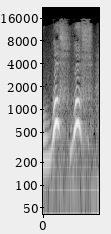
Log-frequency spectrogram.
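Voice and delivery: high, loud woofs; playful dog bark. Pretend. Doggy song chorus, high playful barking. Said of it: "Can I hear a woof".

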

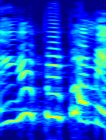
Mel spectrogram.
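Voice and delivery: put-on high-pitched little-girl protest; high mock-tantrum kid voice; granddaughter's accusation. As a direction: imitate a fussy child blaming Grandpa. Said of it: "she's like".

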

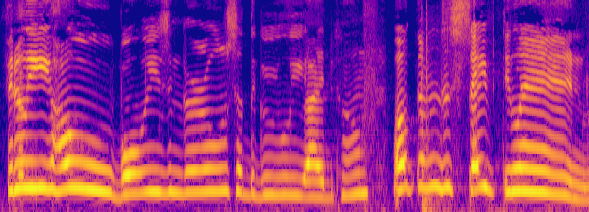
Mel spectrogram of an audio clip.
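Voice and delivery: high, loud, slow theme-park greeter; cheery mascot. Acted. Safety cone mascot welcoming the students, cheery. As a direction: greet the kids like a beaming mascot.

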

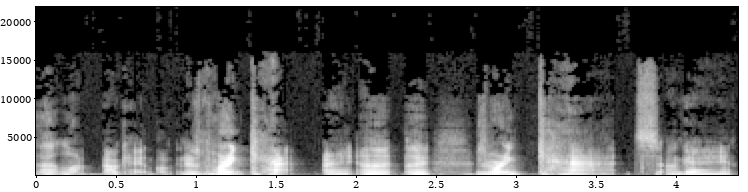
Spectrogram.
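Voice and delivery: lightly imitated manager pitching a part; low, halting phone pitch with a punched "Cats"; Josh. Manager calls his client about a part, lightly imitated. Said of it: "the way Josh says Cats".

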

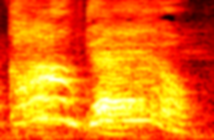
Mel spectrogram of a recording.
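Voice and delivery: high, loud retold yelling; mock outraged bellow, pitch shooting up; aggressive sergeant. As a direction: imitate an aggressive sergeant shouting someone down. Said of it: "he came over there too aggressive".

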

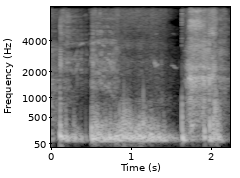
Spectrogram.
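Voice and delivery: short airy laugh; unvoiced chuckle at own joke; breathy laugh. Real, not acted.

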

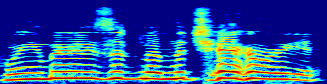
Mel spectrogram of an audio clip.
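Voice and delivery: high, rushed, incredulous question; rapid questioning. Retold or imitated. Friend to her on stage, rushed high-pitched questioning. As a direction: fire it off fast and high.

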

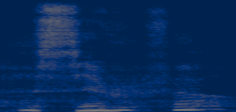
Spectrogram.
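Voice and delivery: a barely dared, breathless whisper of a name. A narrator's reading. Crowley to the angel, hardly daring to speak: whisper. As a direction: whisper it as if afraid to break the moment. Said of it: "He hardly dared to whisper the name".

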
